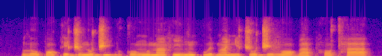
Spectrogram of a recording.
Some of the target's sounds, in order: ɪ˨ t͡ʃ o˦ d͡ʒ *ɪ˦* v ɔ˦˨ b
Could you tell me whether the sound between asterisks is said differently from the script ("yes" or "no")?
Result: no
